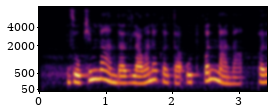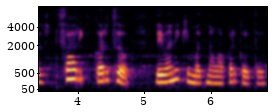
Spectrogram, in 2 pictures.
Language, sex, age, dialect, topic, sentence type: Marathi, female, 18-24, Northern Konkan, banking, statement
